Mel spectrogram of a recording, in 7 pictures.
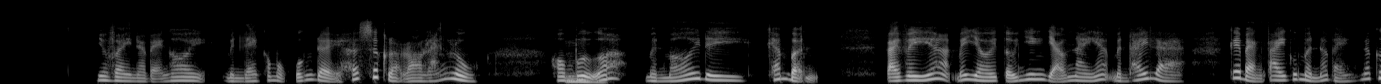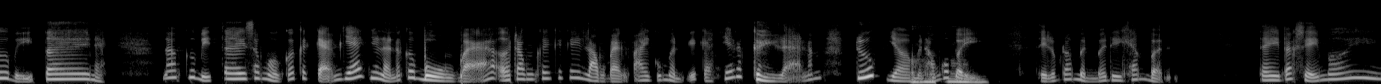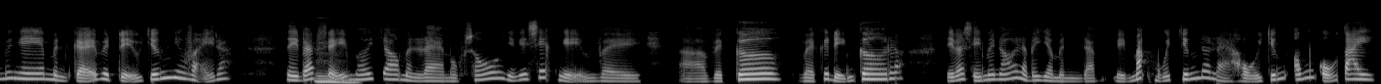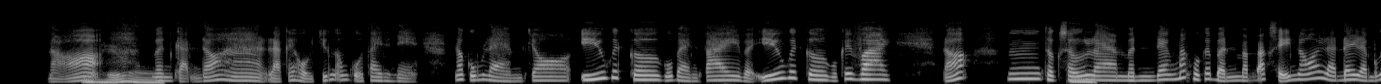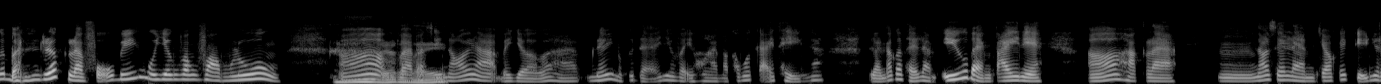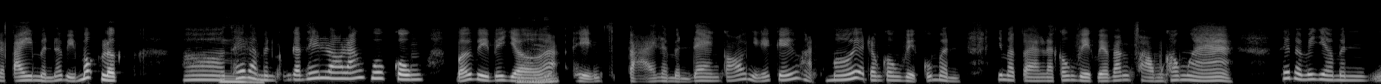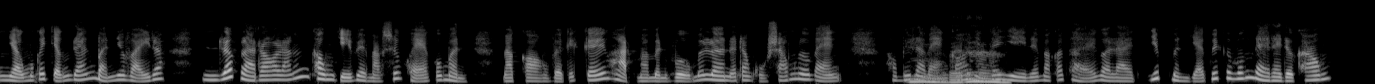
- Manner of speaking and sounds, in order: tapping; other background noise; laughing while speaking: "bệnh"
- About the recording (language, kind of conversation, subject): Vietnamese, advice, Sau khi nhận chẩn đoán bệnh mới, tôi nên làm gì để bớt lo lắng về sức khỏe và lên kế hoạch cho cuộc sống?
